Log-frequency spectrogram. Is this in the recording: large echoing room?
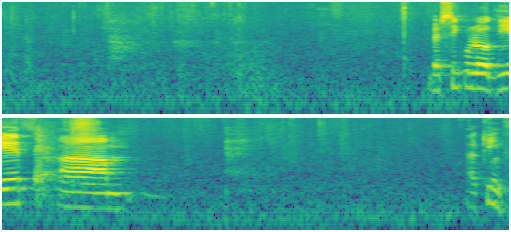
yes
